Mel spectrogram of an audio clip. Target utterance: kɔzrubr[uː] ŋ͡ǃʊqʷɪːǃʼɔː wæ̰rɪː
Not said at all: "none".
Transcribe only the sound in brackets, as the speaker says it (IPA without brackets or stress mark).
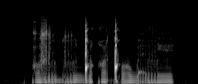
u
